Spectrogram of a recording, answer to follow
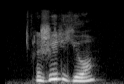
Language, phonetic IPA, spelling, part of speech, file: Russian, [ʐɨˈlʲjɵ], жильё, noun, Ru-жильё.ogg
- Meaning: 1. housing, accommodation, dwelling, domicile 2. habitation (an inhabited place)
